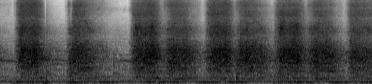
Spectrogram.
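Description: A man breathing hard in and out while pressing a loaded bar through repeated bench-press reps, one rough breath about every second. This is the breathing of heavy exertion under load.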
